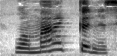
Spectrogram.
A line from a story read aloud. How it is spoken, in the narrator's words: said cheerfully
